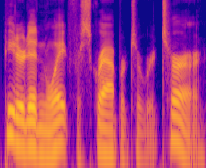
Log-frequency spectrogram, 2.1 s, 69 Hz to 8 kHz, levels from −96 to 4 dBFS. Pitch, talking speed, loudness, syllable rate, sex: 115 Hz, 205 wpm, -17 LUFS, 5.1 syllables/s, male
